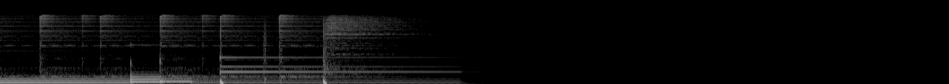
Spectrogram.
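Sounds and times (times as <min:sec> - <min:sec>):
drums: 0:00.0 - 0:04.2.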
